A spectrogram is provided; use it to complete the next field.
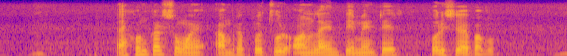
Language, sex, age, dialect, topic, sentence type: Bengali, male, 31-35, Northern/Varendri, banking, statement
